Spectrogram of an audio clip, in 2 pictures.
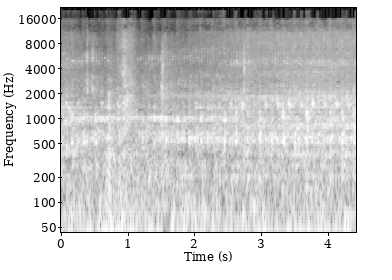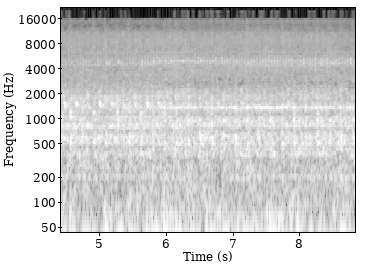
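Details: VW Polo sedan engine running with a fairly regular light knock over the idle, roughly three taps a second; engine knock, cause unclear.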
